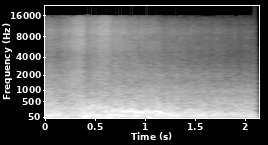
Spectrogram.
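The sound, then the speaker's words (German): A strong gust of wind sweeps across a meadow, a loud, steady, low rushing roar that swells slightly in the middle and carries on without voices. “fegt eine starke Böe über die Wiese.”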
